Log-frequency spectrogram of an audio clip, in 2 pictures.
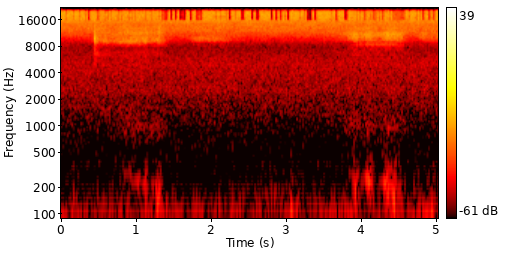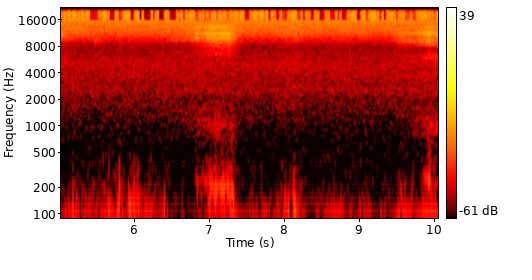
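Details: Sleeping Dachshund snoring: soft, low, rasping breaths swell and fade in slow cycles, with louder snorts at about every three seconds and a faint steady hiss underneath.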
